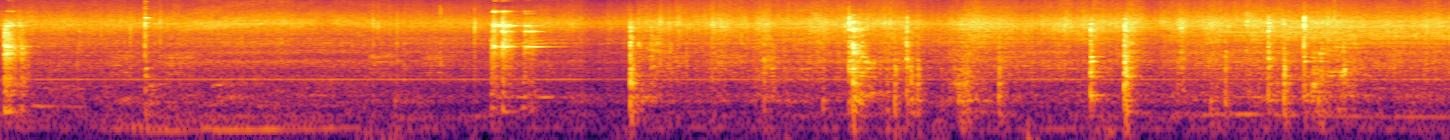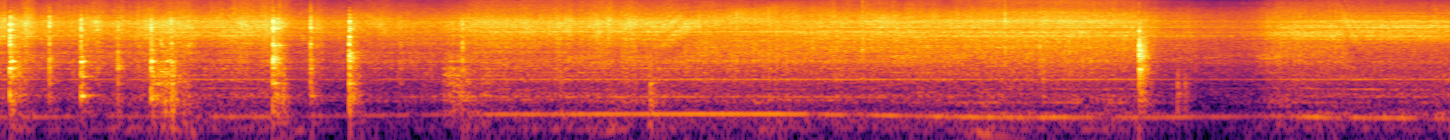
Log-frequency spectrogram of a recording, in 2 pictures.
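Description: Mashed banana stem and spice masala frying in a pan with a steady sizzle, while a metal spoon stirs it, scraping and knocking against the pan many times, mostly in the first two-thirds.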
